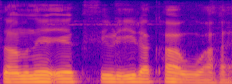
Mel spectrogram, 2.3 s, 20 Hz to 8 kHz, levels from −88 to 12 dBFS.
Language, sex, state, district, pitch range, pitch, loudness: Hindi, male, Bihar, Katihar, 105-115 Hz, 110 Hz, -15 LUFS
